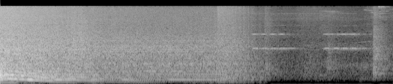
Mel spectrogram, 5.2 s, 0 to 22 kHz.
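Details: 2000 Honda Civic with the stock exhaust, recorded before installing an eBay 4" rolled-tip exhaust: sharp rev, then engine speed falls smoothly back and settles quiet, no rattles or pops; stock exhaust sounds normal.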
